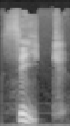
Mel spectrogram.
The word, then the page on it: sik: [si:k]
